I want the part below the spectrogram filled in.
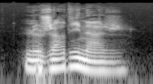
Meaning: gardening
- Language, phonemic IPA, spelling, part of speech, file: French, /ʒaʁ.di.naʒ/, jardinage, noun, Fr-jardinage.ogg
